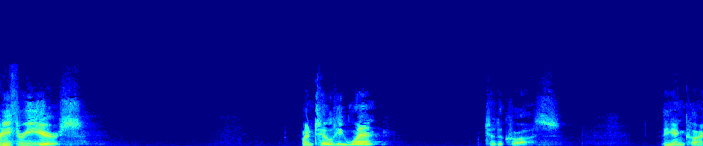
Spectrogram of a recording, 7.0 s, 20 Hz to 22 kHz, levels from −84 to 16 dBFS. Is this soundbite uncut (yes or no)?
yes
